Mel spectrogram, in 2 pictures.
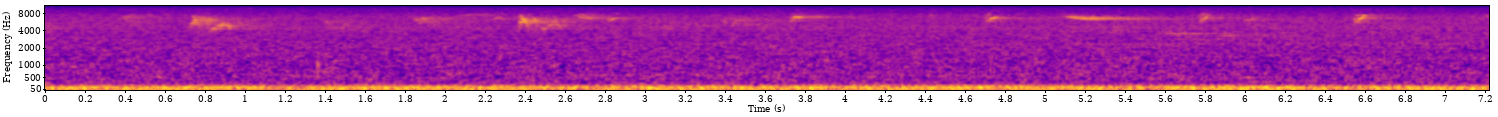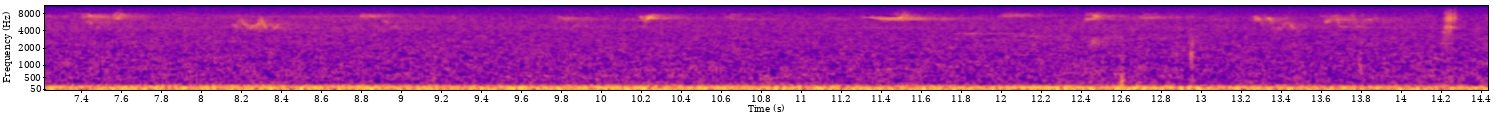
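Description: Forest ambience: small birds chirping in many short, high notes scattered throughout, over a steady low rumble.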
